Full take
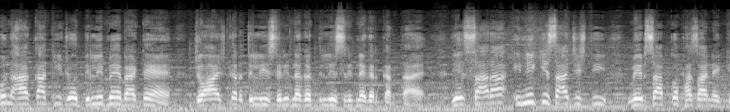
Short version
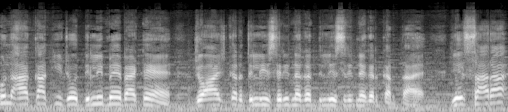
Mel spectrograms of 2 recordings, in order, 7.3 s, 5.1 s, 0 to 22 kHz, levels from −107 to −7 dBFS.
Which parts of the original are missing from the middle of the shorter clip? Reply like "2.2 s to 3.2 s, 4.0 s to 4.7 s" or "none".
none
